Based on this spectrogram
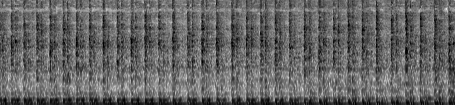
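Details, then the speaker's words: Freshly rebuilt engine with all-new bearings, first start, new exhaust gasket and spark plugs, not revved: a steady, even low thump of about three and a half beats per second with no ticks or knocks; a healthy, quiet idle. "it's pretty quiet too"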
